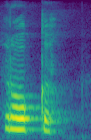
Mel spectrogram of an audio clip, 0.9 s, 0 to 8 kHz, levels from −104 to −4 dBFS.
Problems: none marked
